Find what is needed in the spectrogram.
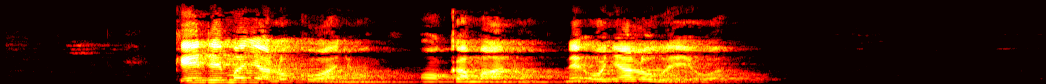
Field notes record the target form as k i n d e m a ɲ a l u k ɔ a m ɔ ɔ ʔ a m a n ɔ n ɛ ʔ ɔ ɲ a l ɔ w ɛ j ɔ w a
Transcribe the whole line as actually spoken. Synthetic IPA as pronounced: k e n d e m a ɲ a l ɔ k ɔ a ɲ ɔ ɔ k a m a n ɔ n ɛ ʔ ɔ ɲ a l ɔ w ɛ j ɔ w a

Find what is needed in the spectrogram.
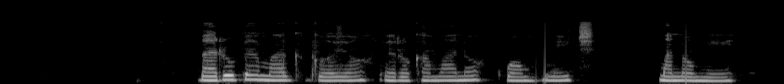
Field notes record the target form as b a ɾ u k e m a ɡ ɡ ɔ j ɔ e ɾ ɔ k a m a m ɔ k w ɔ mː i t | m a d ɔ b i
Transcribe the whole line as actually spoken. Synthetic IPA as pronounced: b a ɾ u p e m a ɡ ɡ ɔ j ɔ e ɾ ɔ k a m a n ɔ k w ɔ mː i t͡ʃ | m a n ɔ m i

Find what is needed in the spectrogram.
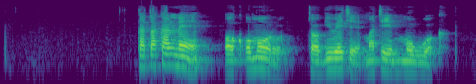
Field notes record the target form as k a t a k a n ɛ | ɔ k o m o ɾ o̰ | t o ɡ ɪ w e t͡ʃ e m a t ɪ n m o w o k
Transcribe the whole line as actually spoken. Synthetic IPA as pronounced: k a t a k a n ɛ | ɔ k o m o ɾ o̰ | t ɔ ɡ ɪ w e t͡ʃ e m a t ɪ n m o w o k

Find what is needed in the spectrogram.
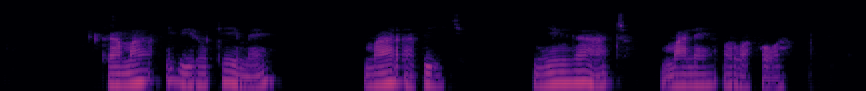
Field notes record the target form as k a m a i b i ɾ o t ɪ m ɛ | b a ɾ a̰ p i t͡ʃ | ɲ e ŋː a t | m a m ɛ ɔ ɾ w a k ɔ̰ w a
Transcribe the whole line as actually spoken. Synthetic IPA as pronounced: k a m a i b i ɾ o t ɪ m ɛ | m a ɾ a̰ b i t͡ʃ | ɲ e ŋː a t | m a n ɛ ɔ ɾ w a k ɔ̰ w a

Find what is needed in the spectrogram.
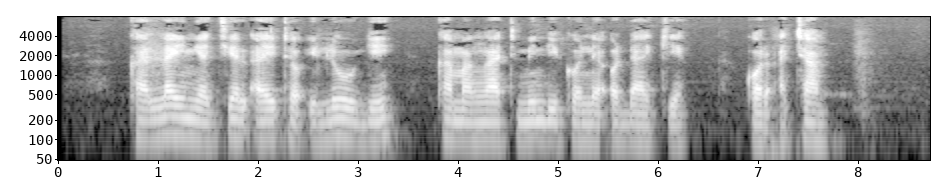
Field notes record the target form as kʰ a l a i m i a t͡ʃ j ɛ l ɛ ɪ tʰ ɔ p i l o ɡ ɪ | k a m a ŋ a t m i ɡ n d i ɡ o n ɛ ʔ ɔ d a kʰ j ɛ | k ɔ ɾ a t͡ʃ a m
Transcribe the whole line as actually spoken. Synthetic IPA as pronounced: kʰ a l a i n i a t͡ʃ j ɛ l a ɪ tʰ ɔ ʔ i l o ɡ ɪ | k a m a ŋ a t m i n d i k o n ɛ ʔ ɔ d a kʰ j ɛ | k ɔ ɾ a t͡ʃ a m

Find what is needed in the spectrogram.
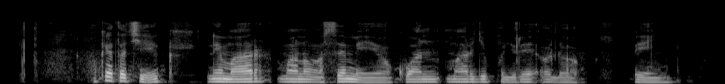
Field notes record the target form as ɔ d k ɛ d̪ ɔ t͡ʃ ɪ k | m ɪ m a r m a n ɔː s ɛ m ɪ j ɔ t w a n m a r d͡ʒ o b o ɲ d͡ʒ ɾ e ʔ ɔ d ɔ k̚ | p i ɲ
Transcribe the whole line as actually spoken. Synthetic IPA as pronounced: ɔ k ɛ t̪ ɔ t͡ʃ ɪ k | n ɪ m a r m a n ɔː s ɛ m ɪ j ɔ k w a n m a r d͡ʒ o p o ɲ d͡ʒ ɾ e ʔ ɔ d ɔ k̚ | p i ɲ

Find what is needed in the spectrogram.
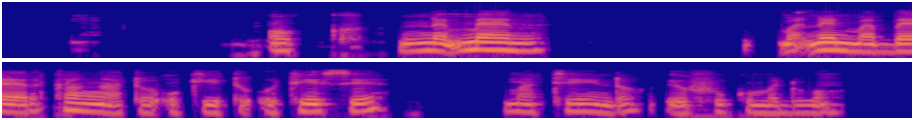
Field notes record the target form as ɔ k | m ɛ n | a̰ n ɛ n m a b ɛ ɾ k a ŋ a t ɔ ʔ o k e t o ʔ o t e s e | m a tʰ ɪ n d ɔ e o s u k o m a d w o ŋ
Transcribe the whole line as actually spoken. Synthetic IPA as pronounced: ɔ k | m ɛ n | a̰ n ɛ n m a b ɛ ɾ k a ŋ a t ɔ ʔ o k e t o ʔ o t e s e | m a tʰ ɪ n d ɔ e o f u k o m a d w o ŋ

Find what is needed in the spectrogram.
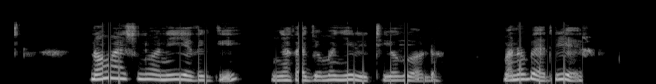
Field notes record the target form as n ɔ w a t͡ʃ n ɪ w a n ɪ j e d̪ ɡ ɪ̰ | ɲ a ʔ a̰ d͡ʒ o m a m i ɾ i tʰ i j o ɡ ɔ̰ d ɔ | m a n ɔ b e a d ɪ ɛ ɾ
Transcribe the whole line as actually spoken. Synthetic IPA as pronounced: n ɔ w a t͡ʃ n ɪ w a n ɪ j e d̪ ɡ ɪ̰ | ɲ a k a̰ d͡ʒ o m a ɲ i ɾ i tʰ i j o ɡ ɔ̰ d ɔ | m a n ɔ b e a d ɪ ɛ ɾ

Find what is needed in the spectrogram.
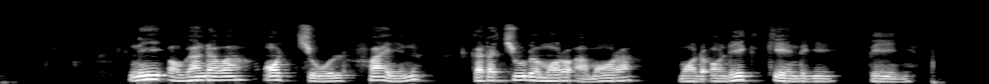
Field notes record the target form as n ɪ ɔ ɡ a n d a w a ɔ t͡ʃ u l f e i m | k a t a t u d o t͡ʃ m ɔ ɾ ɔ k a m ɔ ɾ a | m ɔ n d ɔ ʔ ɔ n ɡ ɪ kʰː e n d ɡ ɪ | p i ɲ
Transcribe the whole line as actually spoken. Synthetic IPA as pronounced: n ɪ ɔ ɡ a n d a w a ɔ t͡ʃ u l f a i n | k a t a t͡ʃ u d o m ɔ ɾ ɔ ʔ a m ɔ ɾ a | m ɔ n d ɔ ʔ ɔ n d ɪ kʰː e n d ɡ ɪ | p i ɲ

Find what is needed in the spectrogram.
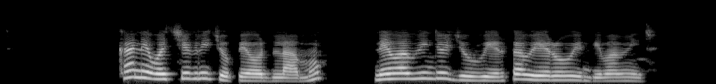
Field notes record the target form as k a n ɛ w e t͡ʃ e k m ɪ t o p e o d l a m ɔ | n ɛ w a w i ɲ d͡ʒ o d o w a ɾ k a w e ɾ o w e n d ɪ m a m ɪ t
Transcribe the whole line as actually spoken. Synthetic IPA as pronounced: k a n ɛ w a t͡ʃ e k n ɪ t͡ʃ o p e ɔ d l a m ɔ | n ɛ w a w i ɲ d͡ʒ o d͡ʒ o w e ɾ k a w e ɾ o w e n d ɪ m a m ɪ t

